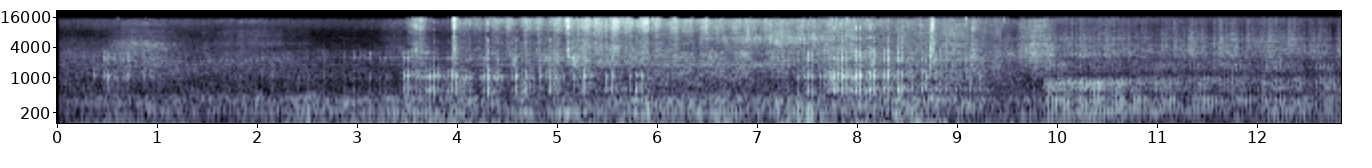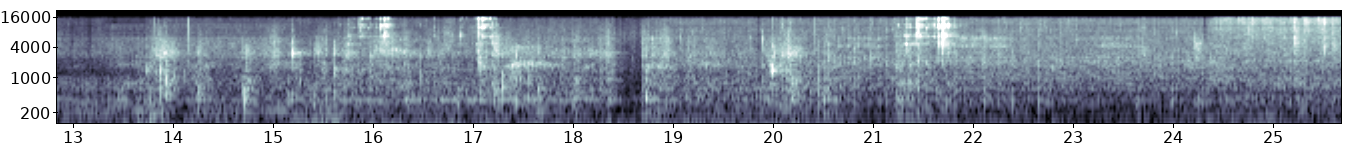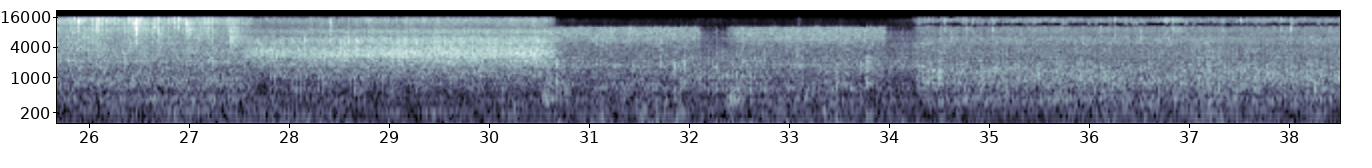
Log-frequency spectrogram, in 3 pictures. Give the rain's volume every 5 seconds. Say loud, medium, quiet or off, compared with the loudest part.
off, quiet, quiet, medium, loud, loud, loud, loud.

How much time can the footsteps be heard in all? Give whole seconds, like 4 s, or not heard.
7 s.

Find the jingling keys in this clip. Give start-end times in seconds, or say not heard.
15.6-17.2, 21.2-21.9.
